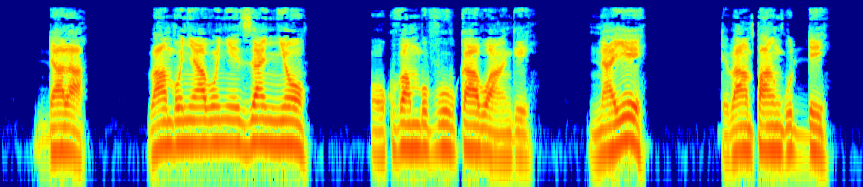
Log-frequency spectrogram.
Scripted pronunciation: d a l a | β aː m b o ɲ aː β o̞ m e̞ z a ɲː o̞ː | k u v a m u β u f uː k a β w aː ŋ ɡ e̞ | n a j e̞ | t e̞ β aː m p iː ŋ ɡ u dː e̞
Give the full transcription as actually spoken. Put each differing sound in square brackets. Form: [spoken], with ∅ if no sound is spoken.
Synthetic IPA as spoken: d a l a | β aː m b o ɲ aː β o̞ [ɲ] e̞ z a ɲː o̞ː | k u v a m u β u [v] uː k a β w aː ŋ ɡ e̞ | n a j e̞ | t e̞ β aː m p [aː] ŋ ɡ u dː e̞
